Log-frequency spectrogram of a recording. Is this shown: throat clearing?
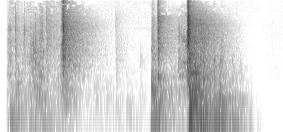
no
